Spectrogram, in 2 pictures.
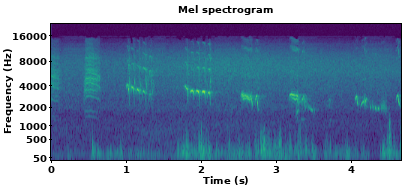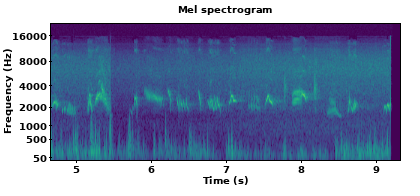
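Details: Mockingbird singing at morning, said to sing endlessly every day until it finds a mate: a run of varied short chirps and slurred whistled phrases, several repeated in quick series, over heavy low rumbling noise.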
